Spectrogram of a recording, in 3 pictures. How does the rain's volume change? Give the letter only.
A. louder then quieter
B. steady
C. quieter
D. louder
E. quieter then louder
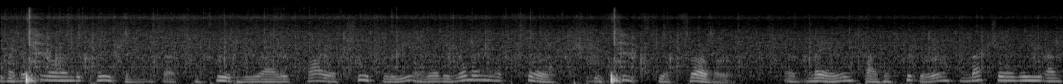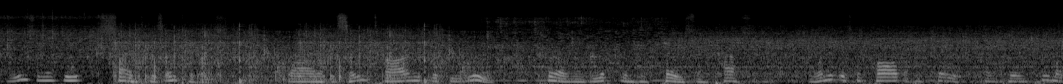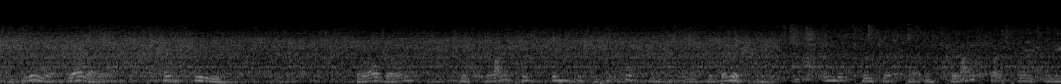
C.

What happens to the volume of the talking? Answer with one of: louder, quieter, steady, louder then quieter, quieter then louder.
quieter.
